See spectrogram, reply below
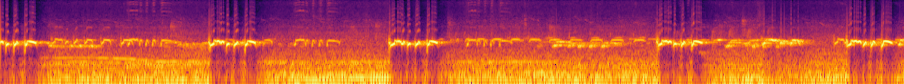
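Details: Local zebra dove singing vigorously as a lure to trigger other doves: long series of stuttered, rolling coos at a constant pitch, interrupted about every two to three seconds by bursts of dry clicks, over a low drone.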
